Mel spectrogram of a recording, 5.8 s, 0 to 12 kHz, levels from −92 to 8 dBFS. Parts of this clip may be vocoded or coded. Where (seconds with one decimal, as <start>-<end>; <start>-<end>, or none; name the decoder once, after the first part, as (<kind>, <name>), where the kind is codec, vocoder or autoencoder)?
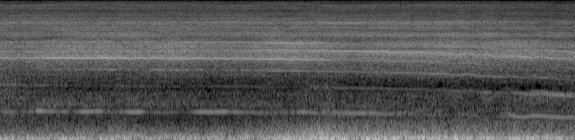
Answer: none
